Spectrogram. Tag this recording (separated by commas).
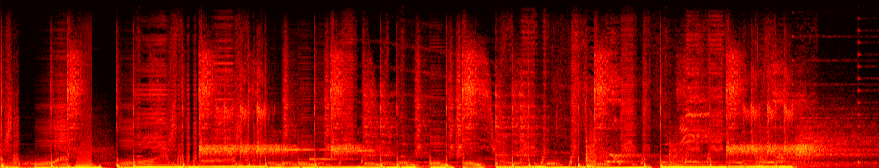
Music, Electronic music, Dubstep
